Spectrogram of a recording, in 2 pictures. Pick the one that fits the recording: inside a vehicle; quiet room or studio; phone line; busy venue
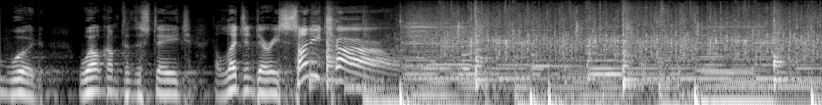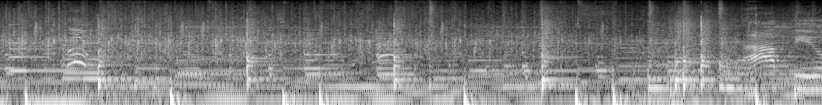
busy venue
